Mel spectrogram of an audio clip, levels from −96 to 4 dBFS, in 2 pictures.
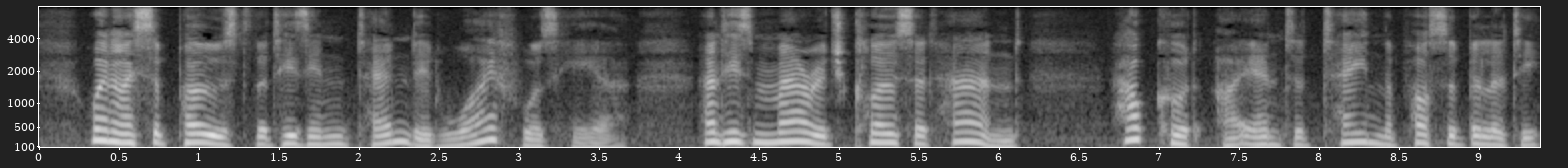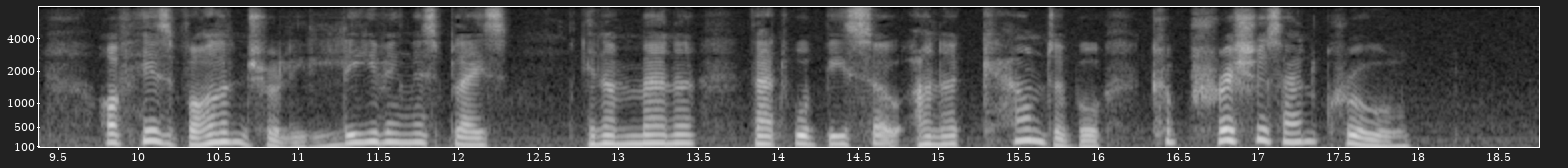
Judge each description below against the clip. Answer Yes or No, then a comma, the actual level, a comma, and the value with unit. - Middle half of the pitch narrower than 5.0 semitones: No, average, 5.3 semitones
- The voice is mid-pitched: Yes, medium, 165 Hz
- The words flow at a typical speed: No, slow, 120 wpm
